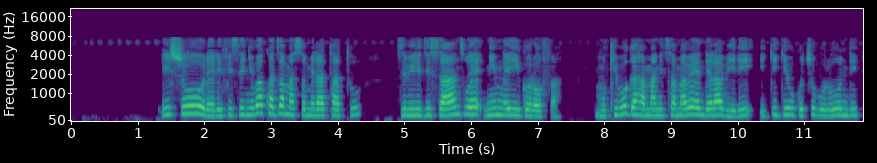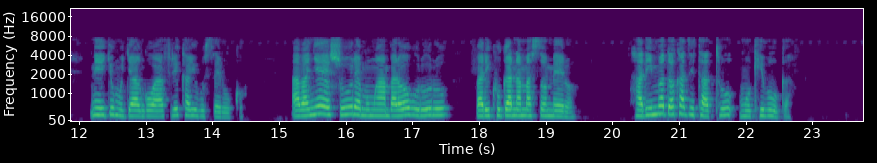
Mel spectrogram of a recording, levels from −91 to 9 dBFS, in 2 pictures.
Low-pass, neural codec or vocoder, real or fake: 7.2 kHz; none; real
